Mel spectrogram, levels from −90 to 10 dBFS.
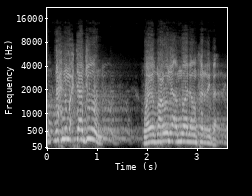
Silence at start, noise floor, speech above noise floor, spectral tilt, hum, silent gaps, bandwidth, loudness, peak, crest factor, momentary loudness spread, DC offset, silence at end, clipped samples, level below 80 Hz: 0 s; -35 dBFS; 21 dB; -5 dB/octave; none; none; 11 kHz; -15 LUFS; -2 dBFS; 12 dB; 14 LU; under 0.1%; 0 s; under 0.1%; -54 dBFS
